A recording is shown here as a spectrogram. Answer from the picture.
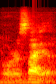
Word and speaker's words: Oresteia: That's how you say it, Oresteia.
